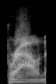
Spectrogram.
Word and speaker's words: Braun: been playing last night I know it's brown I I call him Brun because that's how his name is spelled if Christian Braun had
